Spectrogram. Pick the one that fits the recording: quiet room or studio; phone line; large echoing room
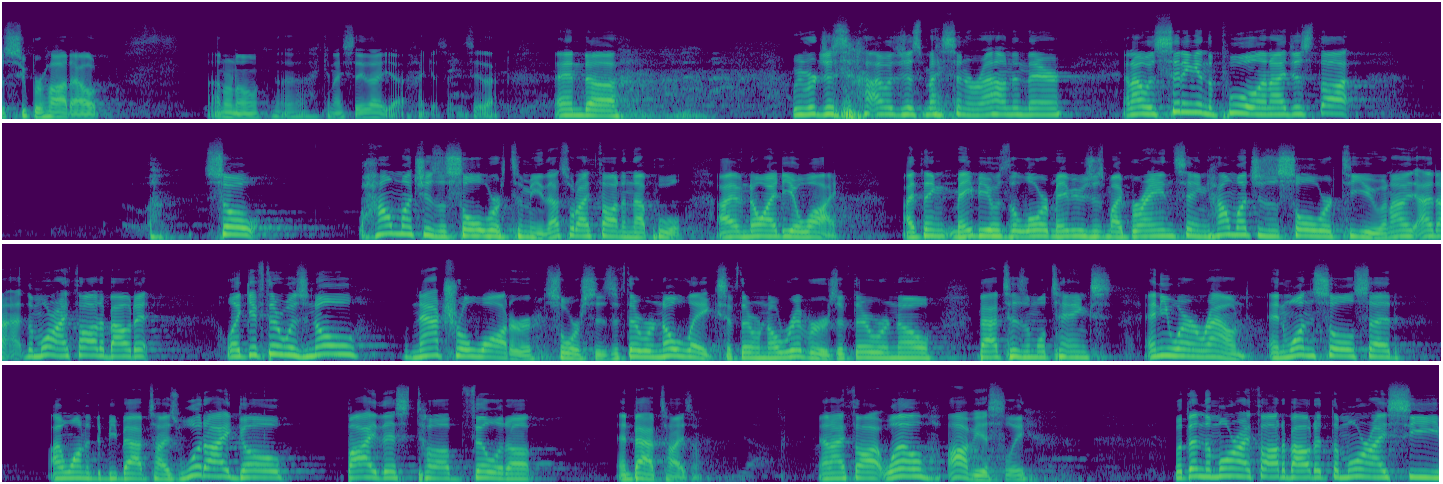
large echoing room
